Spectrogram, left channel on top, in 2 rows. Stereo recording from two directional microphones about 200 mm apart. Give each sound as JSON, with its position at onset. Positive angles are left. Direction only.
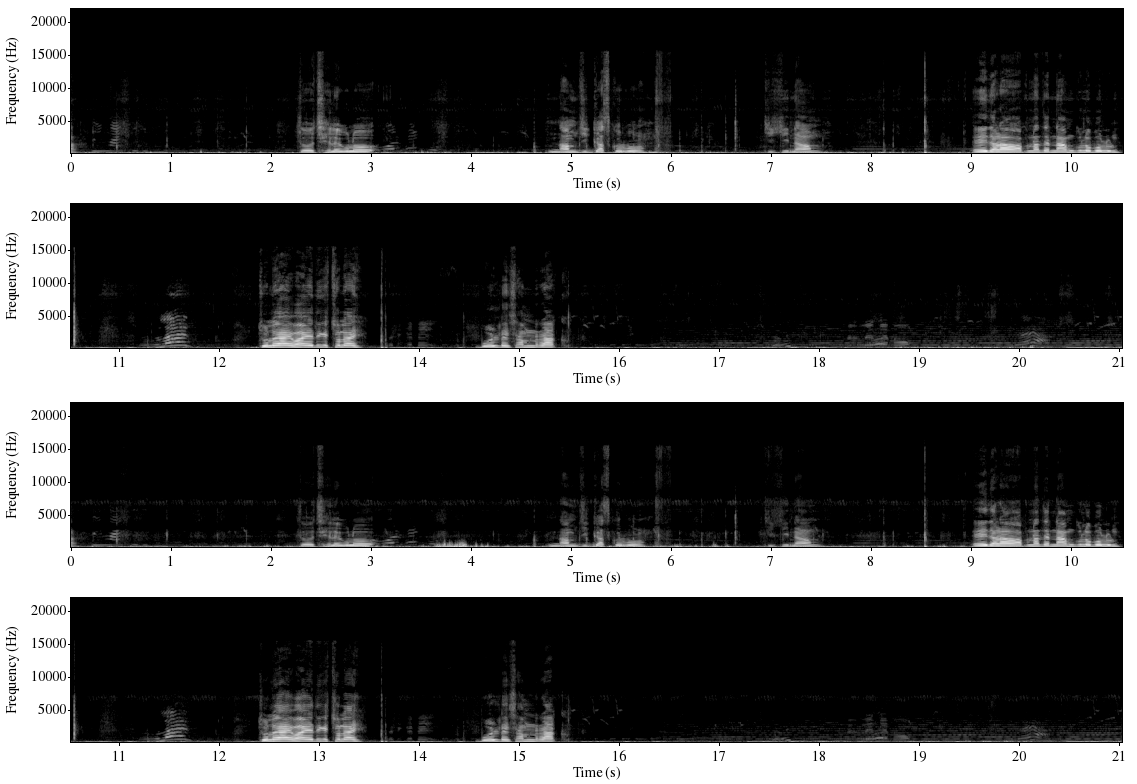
{"t": 0.0, "sound": "a sound", "side_deg": 0}
{"t": 2.2, "sound": "speech", "side_deg": 0}
{"t": 4.8, "sound": "speech", "side_deg": 0}
{"t": 8.9, "sound": "speech", "side_deg": 0}
{"t": 12.4, "sound": "speech", "side_deg": 0}
{"t": 13.9, "sound": "a sound", "side_deg": -55}
{"t": 14.5, "sound": "speech", "side_deg": 0}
